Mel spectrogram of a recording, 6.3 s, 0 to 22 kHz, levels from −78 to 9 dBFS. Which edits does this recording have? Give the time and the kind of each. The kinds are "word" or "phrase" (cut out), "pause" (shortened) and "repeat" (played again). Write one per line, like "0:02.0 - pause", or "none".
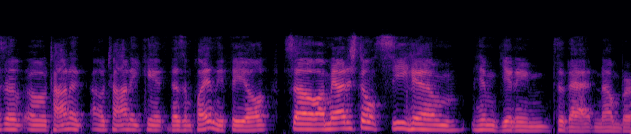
0:02.8 - pause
